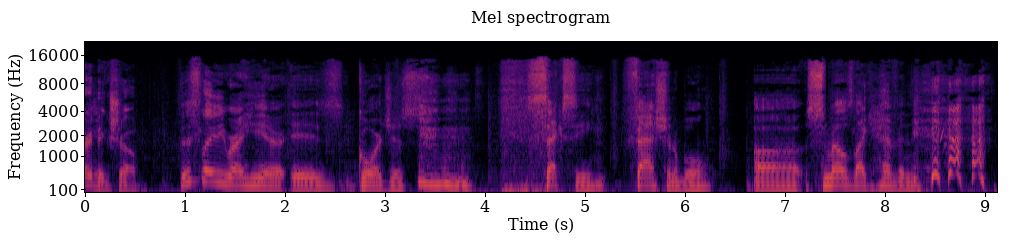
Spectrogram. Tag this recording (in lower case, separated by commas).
speech, music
